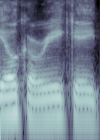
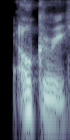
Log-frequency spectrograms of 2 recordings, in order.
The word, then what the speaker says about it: Okereke: And you got Bobby Okereke too. Okereke, yeah.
